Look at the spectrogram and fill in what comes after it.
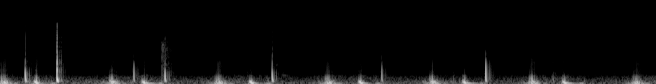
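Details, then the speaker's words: Steady paired lub-dub beats with only two heart sounds repeating per cycle, a physiology lecture example; normal heart sounds S1 and S2. "وزي ما سمعنا كده تقريبا مفيش غير صوتين هما اللي بيتكرروا معايا طول الوقت، لب دب لب دب لب دب، بهذا الشكل الإيقاع ده مستمر معايا."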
